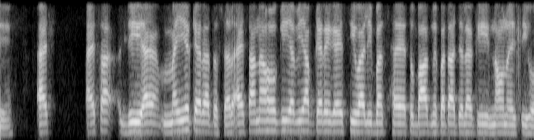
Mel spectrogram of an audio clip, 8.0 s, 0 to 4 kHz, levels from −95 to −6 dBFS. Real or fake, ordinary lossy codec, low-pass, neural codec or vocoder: real; none; 3.6 kHz; none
